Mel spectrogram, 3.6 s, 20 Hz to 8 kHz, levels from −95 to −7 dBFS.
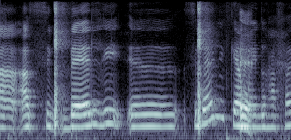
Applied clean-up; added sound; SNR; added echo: none; Tap; 10 dB; none.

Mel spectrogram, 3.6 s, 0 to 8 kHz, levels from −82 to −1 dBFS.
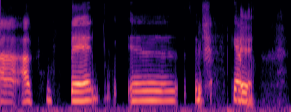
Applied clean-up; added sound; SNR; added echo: neural diffusion model UNIVERSE++.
